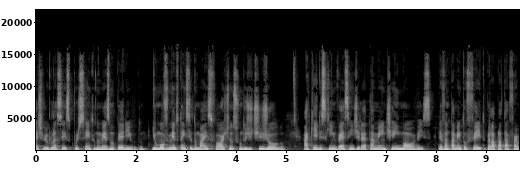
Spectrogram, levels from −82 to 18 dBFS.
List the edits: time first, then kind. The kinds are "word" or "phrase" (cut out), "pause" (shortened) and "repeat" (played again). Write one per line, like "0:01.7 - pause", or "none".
0:02.2 - pause
0:08.0 - pause

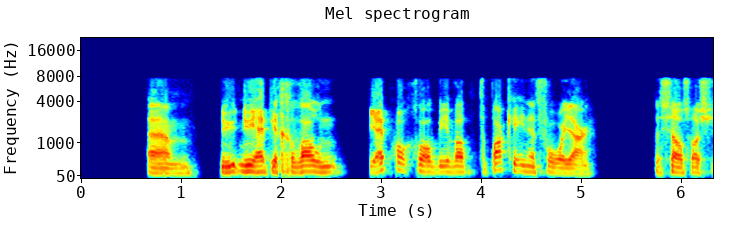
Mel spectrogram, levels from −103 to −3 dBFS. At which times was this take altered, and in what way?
0:01.3 - pause
0:02.7 - pause

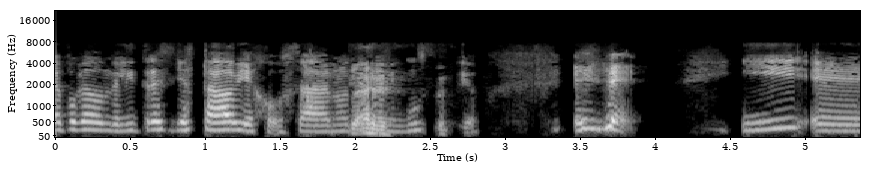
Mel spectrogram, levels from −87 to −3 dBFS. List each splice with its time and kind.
none

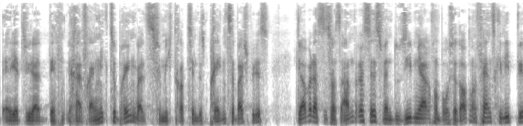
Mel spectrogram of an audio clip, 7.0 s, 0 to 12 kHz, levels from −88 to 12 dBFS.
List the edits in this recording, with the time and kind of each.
0:03.7 - pause

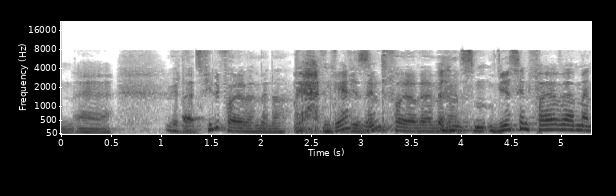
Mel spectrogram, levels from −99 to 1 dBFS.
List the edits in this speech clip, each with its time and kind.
0:02.7 - word

